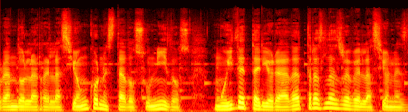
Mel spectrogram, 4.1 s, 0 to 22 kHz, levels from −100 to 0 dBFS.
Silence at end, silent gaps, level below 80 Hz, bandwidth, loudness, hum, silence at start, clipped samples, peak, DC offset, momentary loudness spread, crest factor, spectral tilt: 0 s; none; -52 dBFS; 15 kHz; -23 LUFS; none; 0 s; under 0.1%; -6 dBFS; under 0.1%; 4 LU; 16 dB; -5.5 dB/octave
